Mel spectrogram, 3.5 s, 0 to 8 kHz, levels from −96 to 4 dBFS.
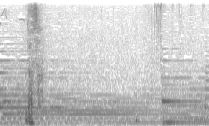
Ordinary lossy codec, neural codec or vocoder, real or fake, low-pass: none; none; real; 7.2 kHz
